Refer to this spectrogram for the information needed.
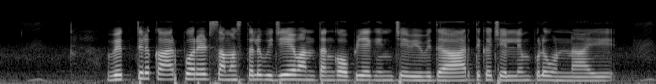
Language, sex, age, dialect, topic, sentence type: Telugu, female, 18-24, Central/Coastal, banking, statement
